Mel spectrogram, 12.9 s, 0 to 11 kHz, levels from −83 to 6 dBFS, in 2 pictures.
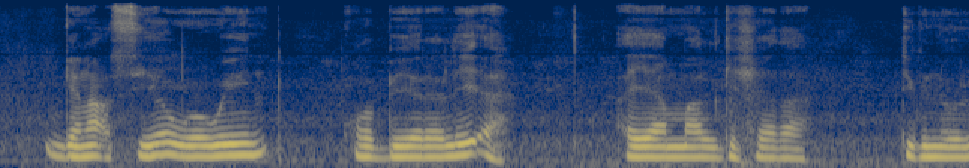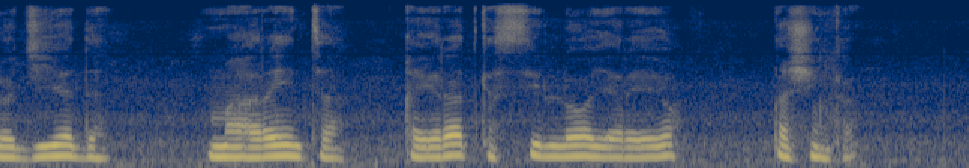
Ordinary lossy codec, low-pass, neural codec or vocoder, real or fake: none; 9.9 kHz; vocoder, 44.1 kHz, 128 mel bands every 512 samples, BigVGAN v2; fake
